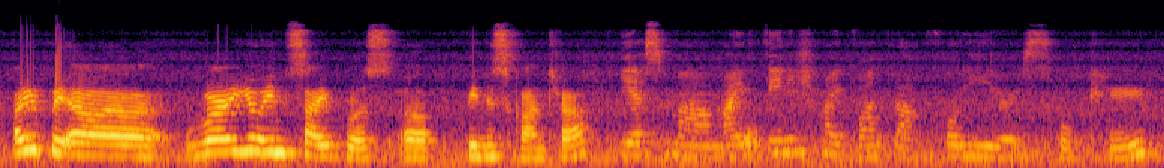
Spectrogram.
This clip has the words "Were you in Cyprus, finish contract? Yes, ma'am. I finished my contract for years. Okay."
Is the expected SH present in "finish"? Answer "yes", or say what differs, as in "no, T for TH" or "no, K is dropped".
no, S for SH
